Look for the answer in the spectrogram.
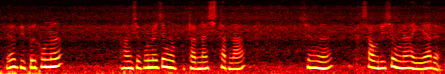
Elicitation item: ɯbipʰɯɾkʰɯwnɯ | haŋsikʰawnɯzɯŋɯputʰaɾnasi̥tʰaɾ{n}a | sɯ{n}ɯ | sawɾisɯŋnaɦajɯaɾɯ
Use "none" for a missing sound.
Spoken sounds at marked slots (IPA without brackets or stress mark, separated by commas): n, ŋ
